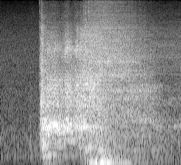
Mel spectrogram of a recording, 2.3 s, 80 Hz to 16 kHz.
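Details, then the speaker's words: 1974 Dodge Charger started after sitting two years, oil pressure while cranking: engine catches with a sudden roar and a loud airy hiss over a weak low note, a major vacuum leak from the unconnected brake booster port, to be capped. "major major vacuum leak let me fix that"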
